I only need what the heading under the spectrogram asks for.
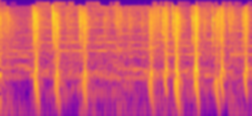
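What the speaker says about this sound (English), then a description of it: "You can kind of hear a tick. That is the sound of armor." Short ticking clicks of armor being hit in the video game Defender's Quest: Valley of the Forgotten repeat irregularly, roughly eight to ten sharp taps spread over a couple of seconds, with no talking.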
